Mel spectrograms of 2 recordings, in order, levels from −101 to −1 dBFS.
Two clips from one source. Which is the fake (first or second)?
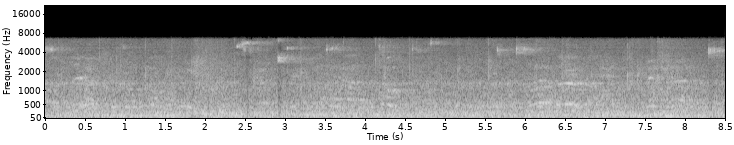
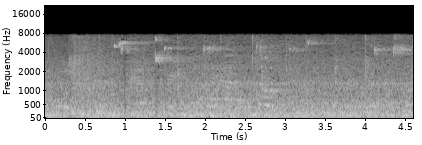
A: first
